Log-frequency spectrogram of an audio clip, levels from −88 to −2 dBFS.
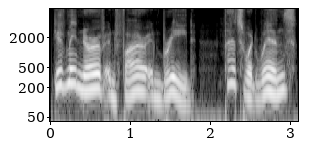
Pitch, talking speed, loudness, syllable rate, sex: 160 Hz, 195 wpm, -16 LUFS, 4.2 syllables/s, male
